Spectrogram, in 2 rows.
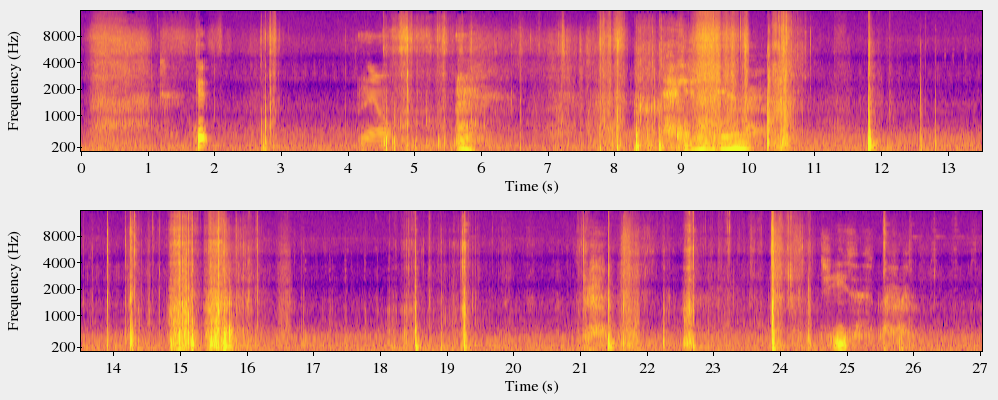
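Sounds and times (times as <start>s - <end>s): cardboard and packing peanuts rustling: 7.0s - 11.0s, 14.2s - 16.8s, 20.9s - 24.6s.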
